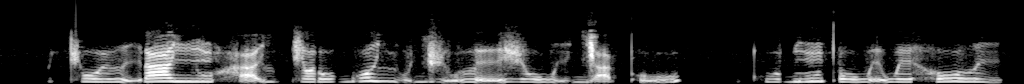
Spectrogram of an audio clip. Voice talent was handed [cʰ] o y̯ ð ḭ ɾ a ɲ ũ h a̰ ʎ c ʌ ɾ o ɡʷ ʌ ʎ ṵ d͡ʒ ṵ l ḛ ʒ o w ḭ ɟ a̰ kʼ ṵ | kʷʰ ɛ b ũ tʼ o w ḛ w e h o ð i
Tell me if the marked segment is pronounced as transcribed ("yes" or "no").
yes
